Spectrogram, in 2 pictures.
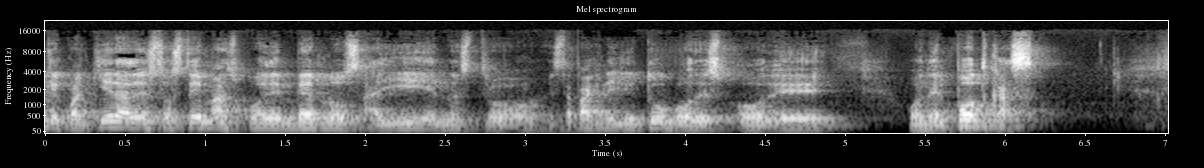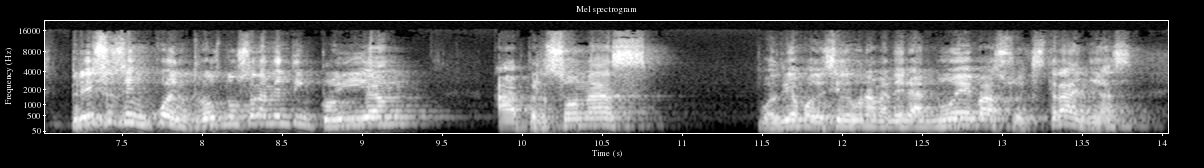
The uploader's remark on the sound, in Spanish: presentado en vivo el domingo 9 de octubre de 2022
